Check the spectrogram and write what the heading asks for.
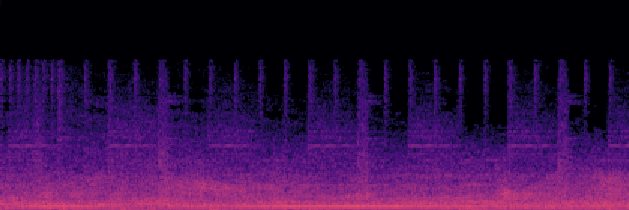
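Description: Vacuum cleaner running steadily with a constant whine as its hose and T-shaped floor tool are worked over carpeted stairs.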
